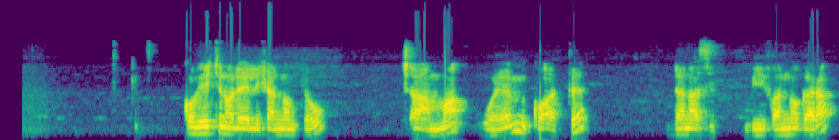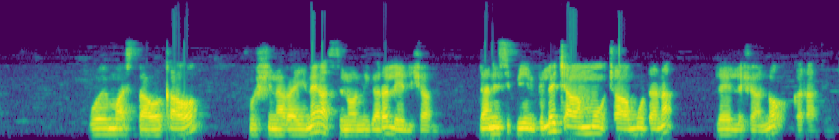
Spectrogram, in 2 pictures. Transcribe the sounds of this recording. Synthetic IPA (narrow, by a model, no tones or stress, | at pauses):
kʼɔbiːt͡ʃːɪnɔle̞ːlːɪʃɐnːɔŋkɛhʊ | t͡ʃʼaːmːɐwɔjɛmkɔɐt̪ːɛ | d̪ɐnɐsɪ | biːfɐnːɔɡɐɾɐ | wɔjmɐst̪aːwɔkʼawɐ | fʊʃɪnɐɾɐjɪnɛɐsːɪnɔnɪɡɐɾɐle̞ːlːɪʃɐnː | d̪ɐnɪsɪbiːmfɪlːɛt͡ʃʼaːmːʊt͡ʃʼaːmːʊd̪ɐnɐ | le̞ːlːɪʃɐnːɔɡɐɾat̪e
